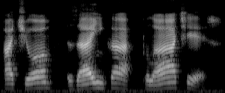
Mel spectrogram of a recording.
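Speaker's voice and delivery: slow, slightly low bear voice. Acted. Bear asks the hare about tears, ponderous. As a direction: ask ponderously, stretching each word.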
